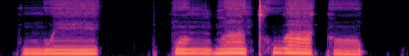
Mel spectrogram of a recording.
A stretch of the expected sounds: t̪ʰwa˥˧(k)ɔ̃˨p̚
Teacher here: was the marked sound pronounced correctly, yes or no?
yes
